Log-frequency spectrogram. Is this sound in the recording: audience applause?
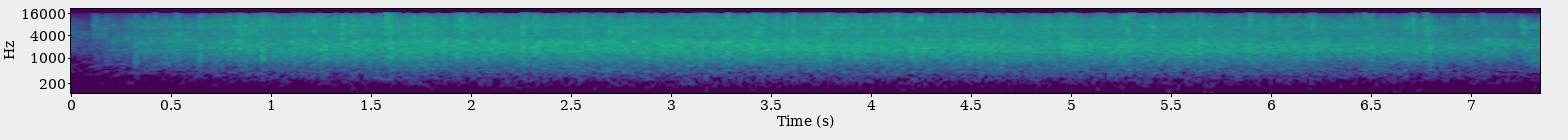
yes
